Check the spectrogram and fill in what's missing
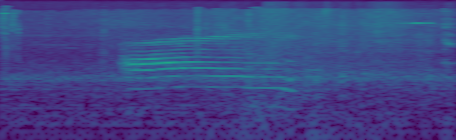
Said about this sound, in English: obnoxiously loud cat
